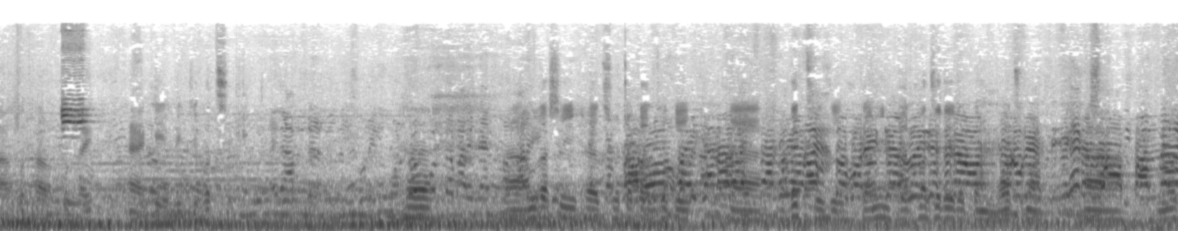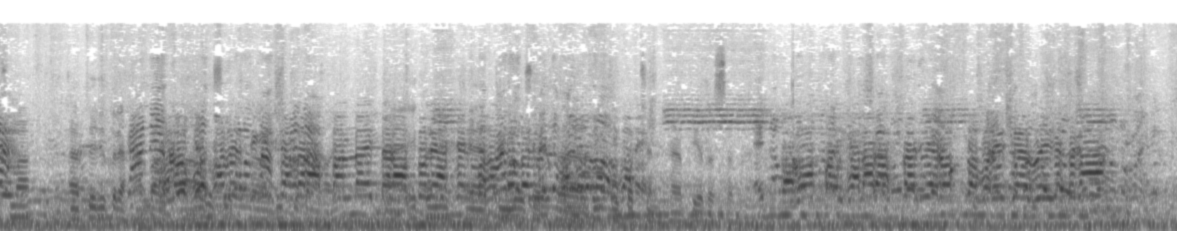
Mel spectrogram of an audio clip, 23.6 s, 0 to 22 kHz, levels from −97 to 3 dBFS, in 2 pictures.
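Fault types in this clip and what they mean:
Nothing here stands out as a technical fault; no dropouts, glitches or other problems catch the ear anywhere in the audio.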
